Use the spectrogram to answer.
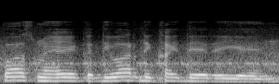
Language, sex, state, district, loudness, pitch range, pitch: Hindi, male, Rajasthan, Bikaner, -12 LUFS, 145-170 Hz, 160 Hz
